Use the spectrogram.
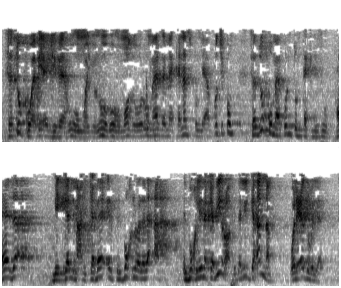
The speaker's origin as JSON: {"language": "Arabic", "country": "Egypt", "said": "إحنا أصبحنا حياتنا كمصريين أصبحنا نقلد الخلايجة"}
